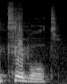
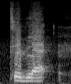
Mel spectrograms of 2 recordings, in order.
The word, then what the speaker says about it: Tybalt: He was trying to say Tybalt. Okay, and what did he say? Tyblat.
